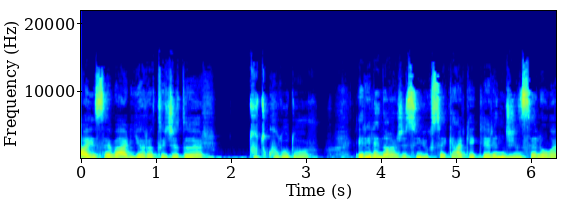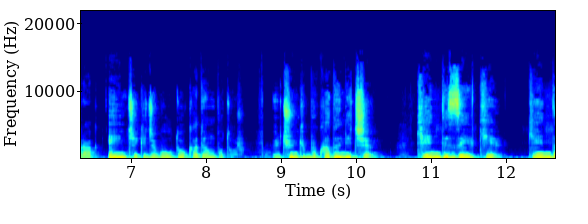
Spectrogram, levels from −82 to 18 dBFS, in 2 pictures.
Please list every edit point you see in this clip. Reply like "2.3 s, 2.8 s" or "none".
3.6 s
